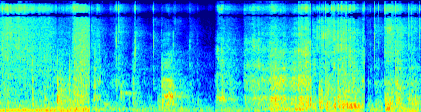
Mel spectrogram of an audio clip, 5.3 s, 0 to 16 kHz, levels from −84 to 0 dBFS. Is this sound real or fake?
real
